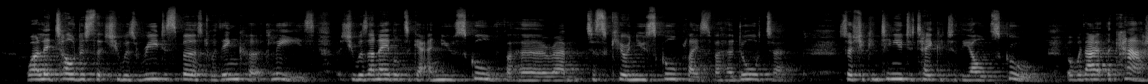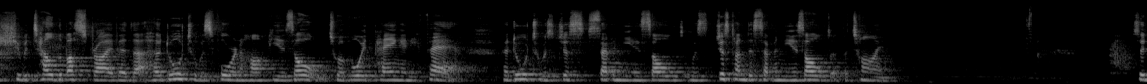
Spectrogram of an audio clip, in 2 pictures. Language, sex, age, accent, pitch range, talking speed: English, female, 40-59, British, 195-235 Hz, 220 wpm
